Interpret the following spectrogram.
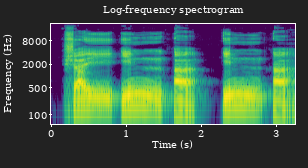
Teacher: Dan di sini tanwin bertemu dengan hamzah, dibaca dengan gunah yang pendek, jelas suara gunahnya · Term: izhar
